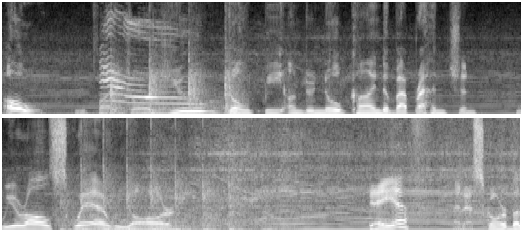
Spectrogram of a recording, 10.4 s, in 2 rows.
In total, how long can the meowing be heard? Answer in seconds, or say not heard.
4 s.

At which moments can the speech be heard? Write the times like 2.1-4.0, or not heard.
0.0-7.0, 8.8-10.3.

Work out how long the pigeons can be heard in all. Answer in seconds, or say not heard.
not heard.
